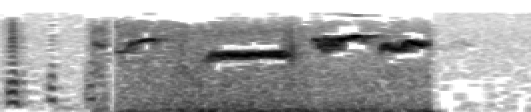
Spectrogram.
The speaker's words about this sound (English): So the weather tweets, you know, they even do... Can we hear that tweet again?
